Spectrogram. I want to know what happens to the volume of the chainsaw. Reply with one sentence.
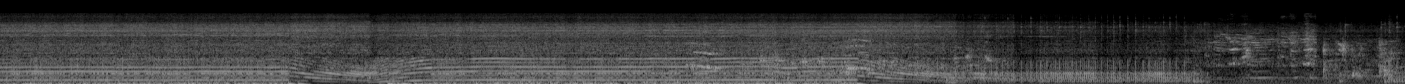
The loudness of the chainsaw goes down.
